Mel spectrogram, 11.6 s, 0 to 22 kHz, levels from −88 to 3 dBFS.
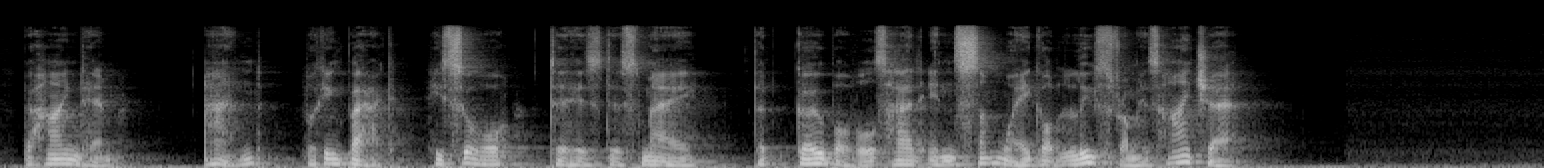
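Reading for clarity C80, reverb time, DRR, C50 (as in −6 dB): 19.0 dB, 0.85 s, 11.5 dB, 17.0 dB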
